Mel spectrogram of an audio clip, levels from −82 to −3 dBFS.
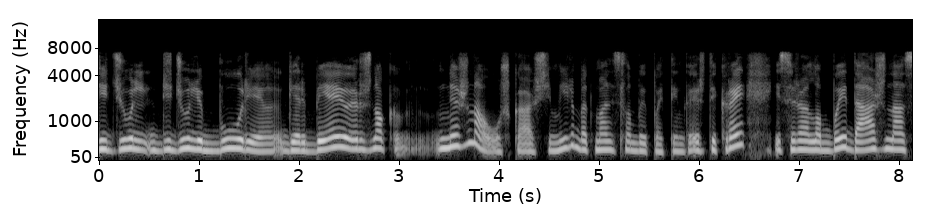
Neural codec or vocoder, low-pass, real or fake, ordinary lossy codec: codec, 16 kHz, 2 kbps, FunCodec, trained on Chinese and English, 25 frames a second; 7.2 kHz; fake; MP3, 64 kbps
